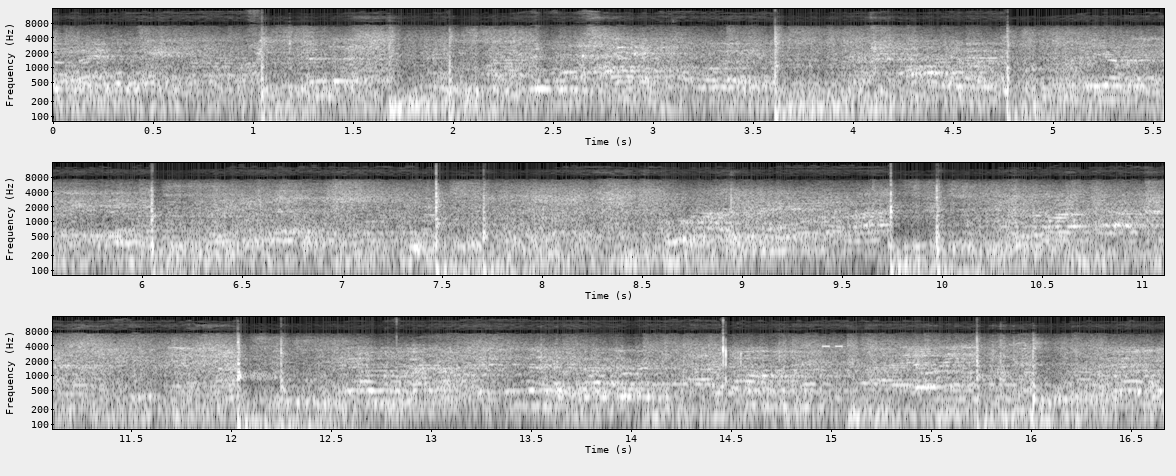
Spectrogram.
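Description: Boxing gloves smack against punch mitts in sharp bursts.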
